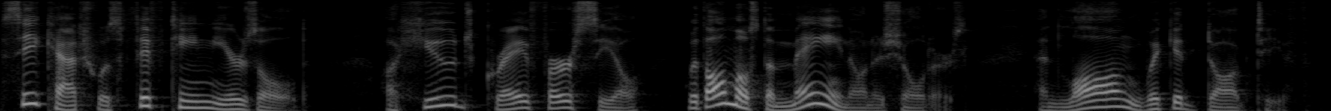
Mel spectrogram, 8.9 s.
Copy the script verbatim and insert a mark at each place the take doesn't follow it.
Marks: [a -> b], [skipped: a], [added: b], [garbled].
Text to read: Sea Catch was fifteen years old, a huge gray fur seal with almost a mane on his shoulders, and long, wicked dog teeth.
Sea Catch was fifteen years old, a huge gray fur seal with almost a mane on his shoulders, and long, wicked dog teeth.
